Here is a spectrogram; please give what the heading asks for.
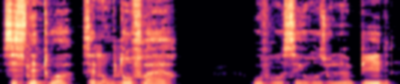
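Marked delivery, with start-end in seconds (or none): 0.0-1.8 raised, louder accusation; exclaiming wolf. A narrator's reading. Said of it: "Sébastien s'écria".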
